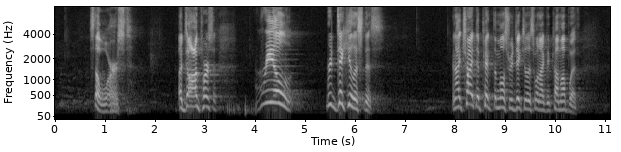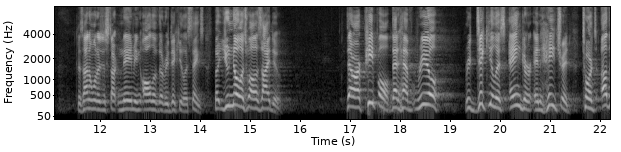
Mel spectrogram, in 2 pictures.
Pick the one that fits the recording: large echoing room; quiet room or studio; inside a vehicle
large echoing room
